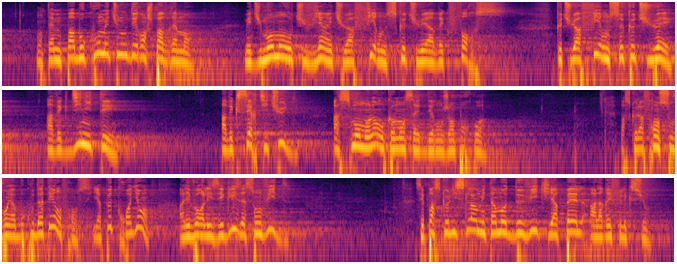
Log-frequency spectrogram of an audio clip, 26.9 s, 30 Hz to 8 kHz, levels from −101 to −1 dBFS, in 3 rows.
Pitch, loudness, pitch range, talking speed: 180 Hz, -22 LUFS, 155-210 Hz, 190 wpm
